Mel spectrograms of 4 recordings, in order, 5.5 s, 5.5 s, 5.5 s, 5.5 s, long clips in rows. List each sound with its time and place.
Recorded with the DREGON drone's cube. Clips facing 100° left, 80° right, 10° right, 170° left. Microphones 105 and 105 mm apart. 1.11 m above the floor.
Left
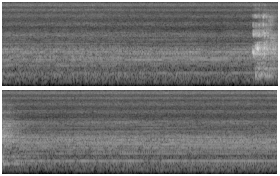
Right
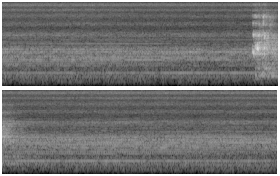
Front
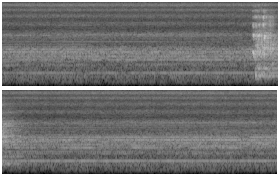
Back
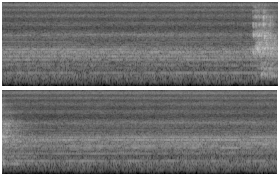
2.5 s a splash: 25° left, 10 m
